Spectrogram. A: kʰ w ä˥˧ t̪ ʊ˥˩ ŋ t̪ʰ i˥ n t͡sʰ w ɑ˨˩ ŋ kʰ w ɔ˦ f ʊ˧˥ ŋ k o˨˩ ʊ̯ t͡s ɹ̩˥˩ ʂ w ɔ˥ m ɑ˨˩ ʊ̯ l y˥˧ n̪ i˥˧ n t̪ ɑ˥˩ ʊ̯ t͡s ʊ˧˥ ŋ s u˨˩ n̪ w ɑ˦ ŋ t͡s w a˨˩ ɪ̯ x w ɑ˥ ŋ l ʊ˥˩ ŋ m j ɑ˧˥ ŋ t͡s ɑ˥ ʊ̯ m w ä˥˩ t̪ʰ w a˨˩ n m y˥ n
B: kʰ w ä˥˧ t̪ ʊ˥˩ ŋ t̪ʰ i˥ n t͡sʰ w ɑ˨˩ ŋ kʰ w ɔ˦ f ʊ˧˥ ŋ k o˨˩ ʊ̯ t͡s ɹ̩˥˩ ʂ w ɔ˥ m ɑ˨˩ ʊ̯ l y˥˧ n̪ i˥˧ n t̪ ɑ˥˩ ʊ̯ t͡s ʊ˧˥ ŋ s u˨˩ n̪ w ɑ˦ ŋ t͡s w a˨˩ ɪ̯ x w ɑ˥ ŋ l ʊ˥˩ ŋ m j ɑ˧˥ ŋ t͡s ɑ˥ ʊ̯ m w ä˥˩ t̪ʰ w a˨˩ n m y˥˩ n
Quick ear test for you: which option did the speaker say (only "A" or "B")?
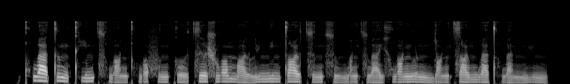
B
